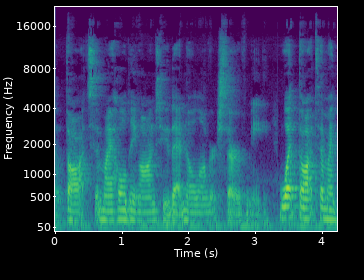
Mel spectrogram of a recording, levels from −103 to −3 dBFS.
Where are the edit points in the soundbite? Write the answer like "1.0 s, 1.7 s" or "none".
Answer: none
